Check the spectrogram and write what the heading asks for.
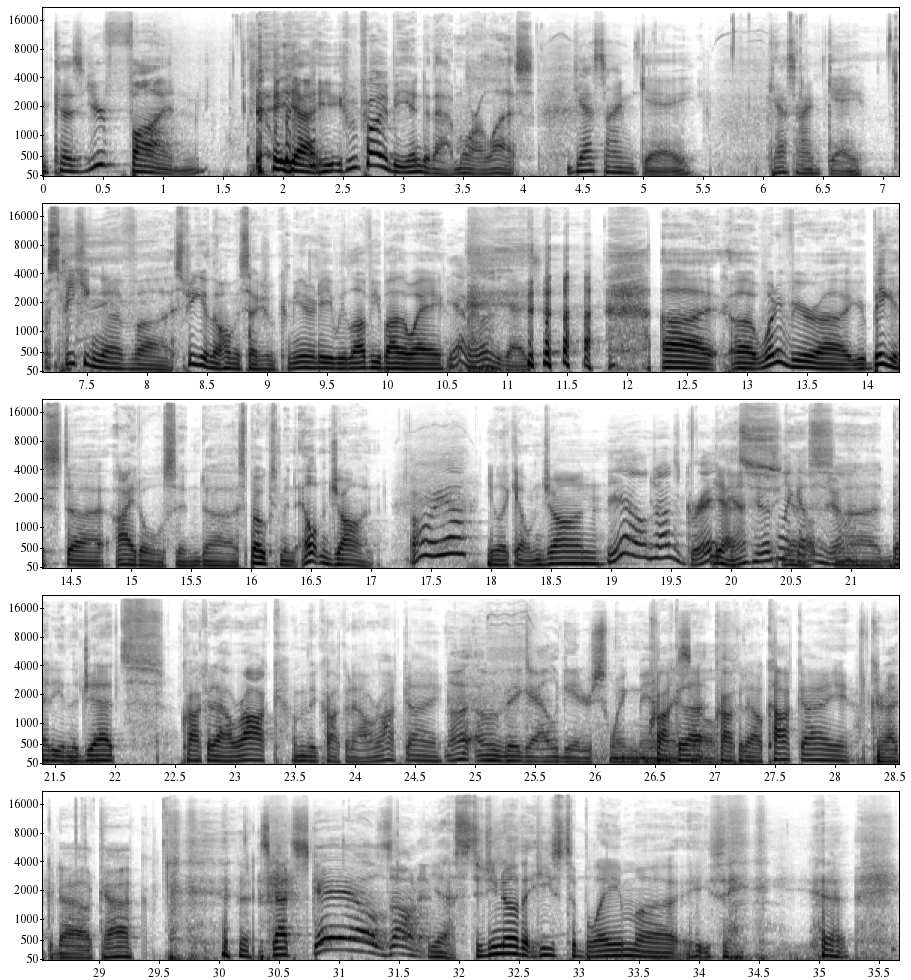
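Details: Adult men in conversation; normal speech.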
